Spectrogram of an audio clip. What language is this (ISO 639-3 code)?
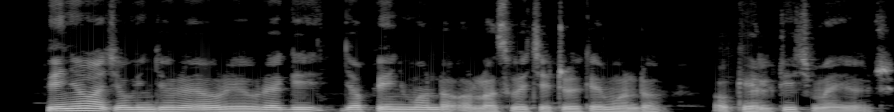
luo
